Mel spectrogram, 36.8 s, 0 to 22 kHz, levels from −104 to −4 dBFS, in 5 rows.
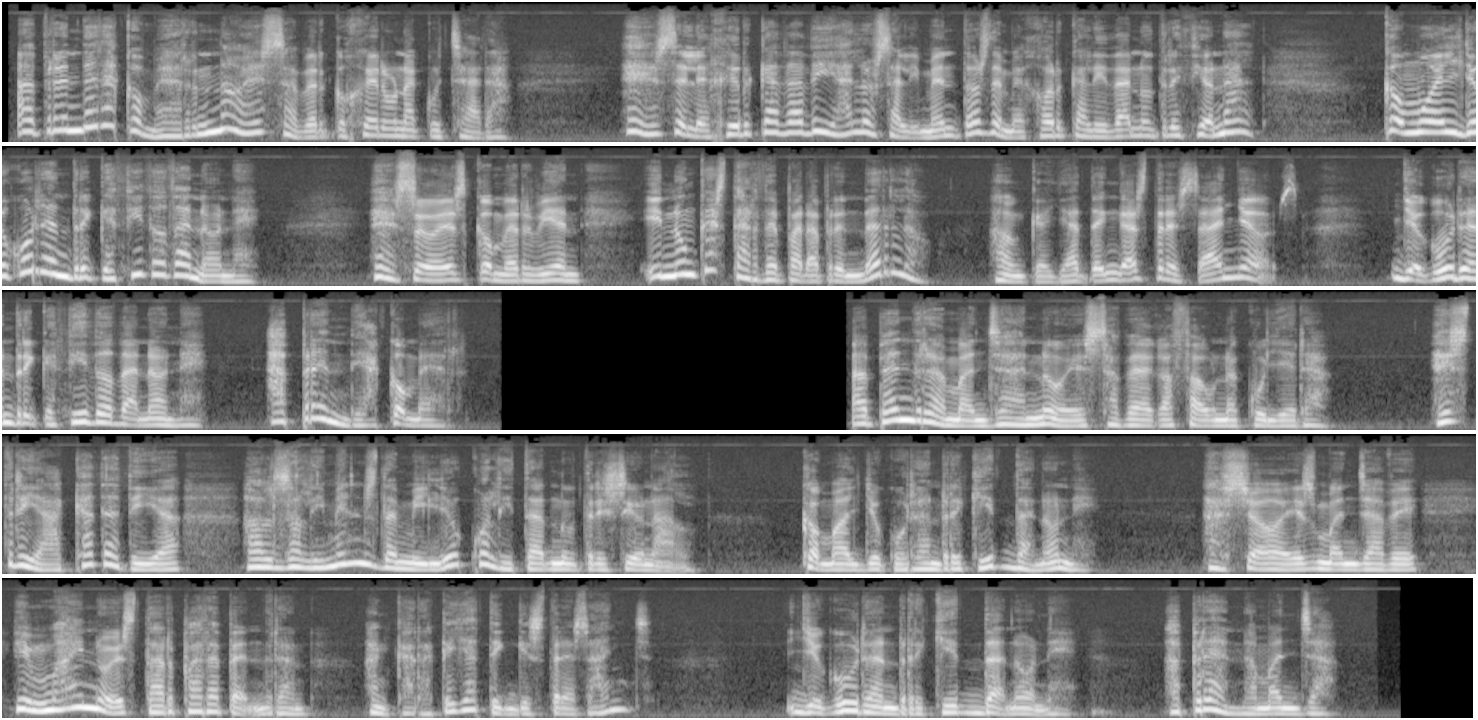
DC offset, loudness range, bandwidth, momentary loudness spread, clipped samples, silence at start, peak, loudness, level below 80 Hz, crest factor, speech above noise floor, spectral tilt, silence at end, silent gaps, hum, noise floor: under 0.1%; 3 LU; 18.5 kHz; 9 LU; under 0.1%; 0.1 s; 0 dBFS; -17 LUFS; -62 dBFS; 18 dB; 33 dB; -4 dB/octave; 0.7 s; 17.23-18.96 s; none; -50 dBFS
